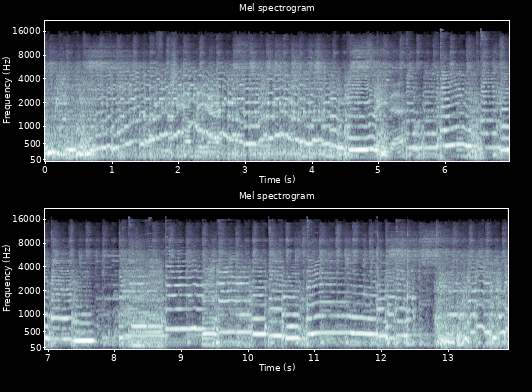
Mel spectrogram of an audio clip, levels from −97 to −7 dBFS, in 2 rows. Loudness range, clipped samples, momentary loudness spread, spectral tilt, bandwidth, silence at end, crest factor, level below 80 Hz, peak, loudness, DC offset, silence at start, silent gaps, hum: 1 LU; under 0.1%; 6 LU; -4.5 dB/octave; 16.5 kHz; 0 s; 14 dB; -48 dBFS; -2 dBFS; -16 LUFS; under 0.1%; 0 s; none; none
